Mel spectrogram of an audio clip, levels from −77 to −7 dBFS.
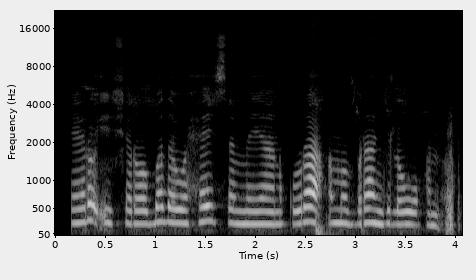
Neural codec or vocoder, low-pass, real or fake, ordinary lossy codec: none; 19.8 kHz; real; MP3, 96 kbps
